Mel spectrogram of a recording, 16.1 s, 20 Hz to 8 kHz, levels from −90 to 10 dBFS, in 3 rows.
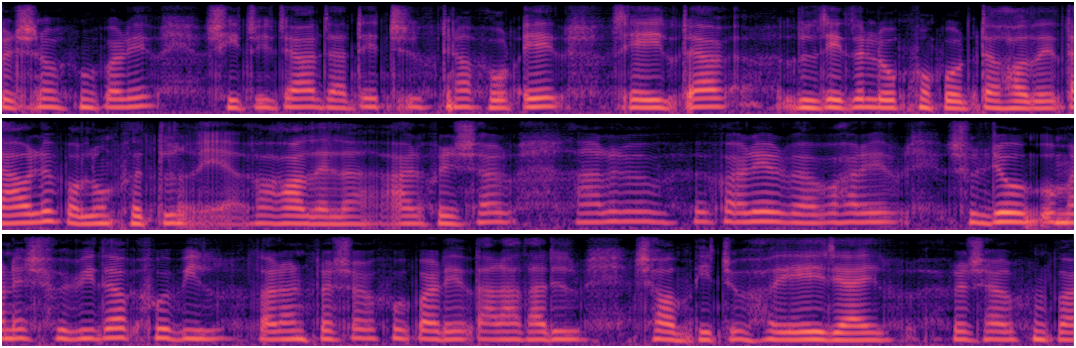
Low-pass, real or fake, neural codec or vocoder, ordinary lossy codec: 7.2 kHz; fake; autoencoder, 22.05 kHz, a latent of 192 numbers a frame, VITS, trained on many speakers; none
